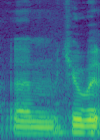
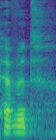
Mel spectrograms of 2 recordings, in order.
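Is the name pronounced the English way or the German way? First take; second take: English; German. First: The name is said with an English pronunciation. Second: The name is said with a German pronunciation. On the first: "Hewitt im Englischen" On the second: "Im Deutschen sagen sie, glaube ich, oft Hewitt"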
